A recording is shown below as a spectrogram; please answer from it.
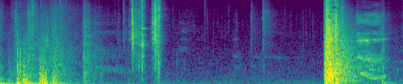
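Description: A violent struggle: a burst of scuffling and thuds, two sharp knocks, then a loud blow about three seconds in with a short metallic ring, as a metal bucket strikes a man.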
